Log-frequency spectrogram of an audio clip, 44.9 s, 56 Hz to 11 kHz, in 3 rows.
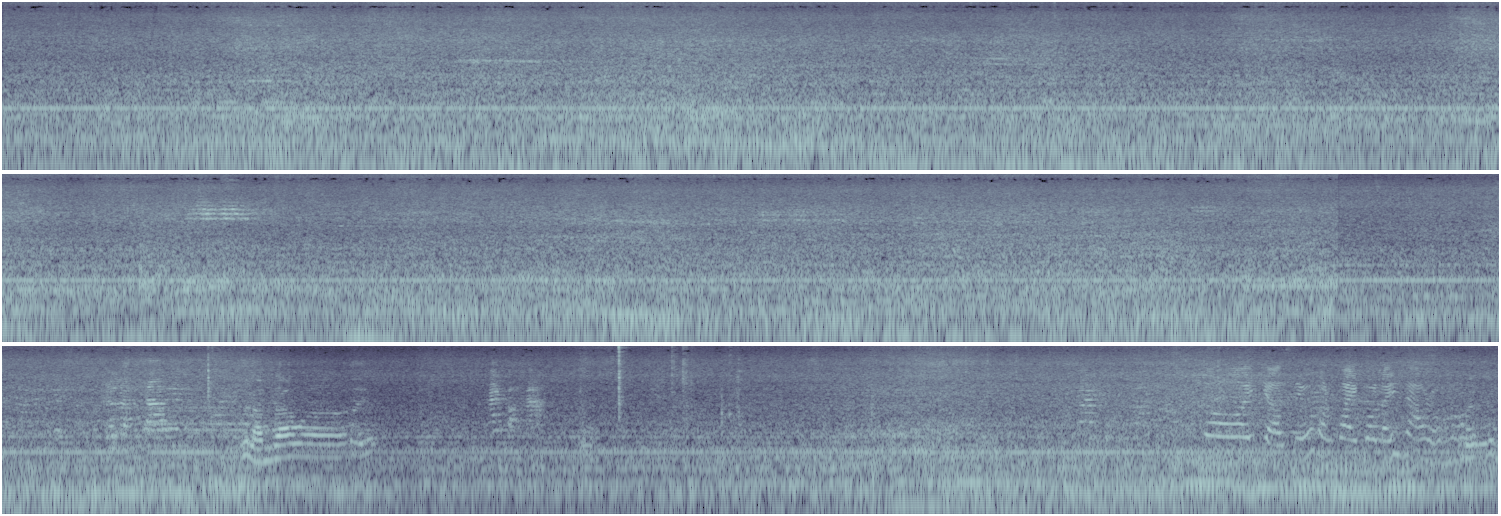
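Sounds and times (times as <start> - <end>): constant hum: 0.0 - 44.9
street traffic noise: 0.0 - 44.9.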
